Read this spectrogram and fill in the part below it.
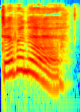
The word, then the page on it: debonair: British English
